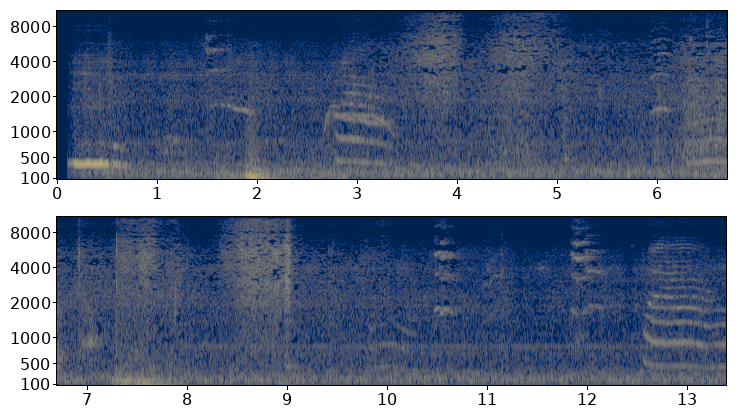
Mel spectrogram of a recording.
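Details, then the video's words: Domestic kittens scattering while their mother panics; several thin high meows with falling and arched pitch, scattered and irregular, mixed with broadband rustling and knocks, a faint steady hum throughout. "ANAK ANAKNYA PADA NYEBAR.. KITTY AUTO PANIK !!!"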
